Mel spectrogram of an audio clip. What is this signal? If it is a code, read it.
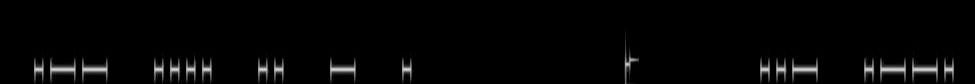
Morse code, heard as a keyed tone, about 15 wpm, spaced as for 11 wpm, 700 Hz. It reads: WHITE UP
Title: 2x Character Spacing - Top 300 Words - 15wpm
